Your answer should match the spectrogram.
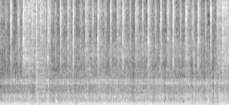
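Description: A sixteen-year-old Harley-Davidson Nightster motorcycle roars loud and close as it pulls up through the gears into fourth, its engine drone steady and unbroken under a constant rush of wind noise.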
